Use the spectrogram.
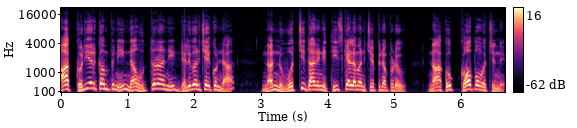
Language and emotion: Telugu, angry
